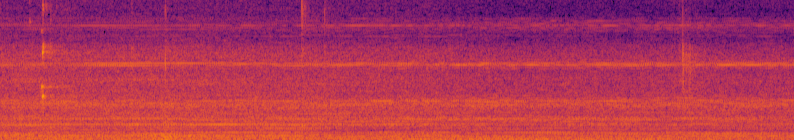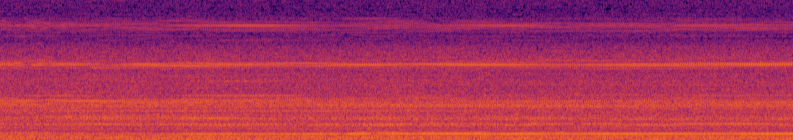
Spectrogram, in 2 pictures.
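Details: A steady mechanical hum like a fan or motor drones indoors, broken by a few faint clicks, with no animal voice.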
